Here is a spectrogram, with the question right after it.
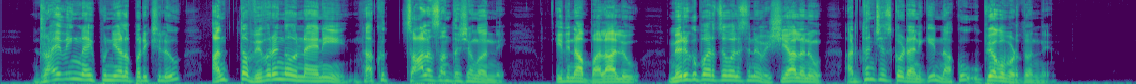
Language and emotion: Telugu, happy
